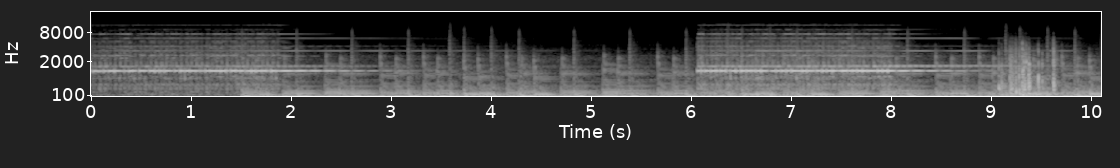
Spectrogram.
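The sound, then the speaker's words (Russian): A telephone bell rings in two long, bright, buzzing bursts a few seconds apart, with busy percussive sounds continuing between and after them. “А спустя несколько дней, где-то около полудня, его разбудил звонок.”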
